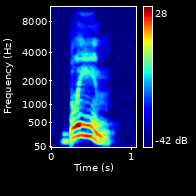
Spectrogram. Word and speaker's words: Bleem!: And Bleem, Bleem is spelled B L E E M with an exclamation mark at the end always.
